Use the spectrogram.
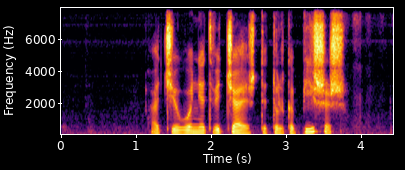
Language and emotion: Russian, angry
